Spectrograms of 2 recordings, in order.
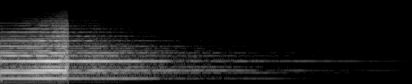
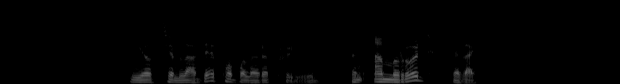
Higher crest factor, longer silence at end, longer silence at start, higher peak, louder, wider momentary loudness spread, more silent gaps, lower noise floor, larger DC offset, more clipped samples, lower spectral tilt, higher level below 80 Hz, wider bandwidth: about the same, 20 dB vs 22 dB; first, 2.35 s vs 1.4 s; second, 0 s vs 1.3 s; first, -2 dBFS vs -32 dBFS; first, -16 LUFS vs -53 LUFS; first, 23 LU vs 15 LU; second, none vs 1.59-1.63 s, 2.72-2.78 s, 3.32-3.50 s, 3.68-3.74 s, 4.42-4.52 s; second, -69 dBFS vs under -90 dBFS; neither; neither; second, -1.5 dB/octave vs -6.5 dB/octave; about the same, -80 dBFS vs -82 dBFS; second, 11.5 kHz vs 15 kHz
